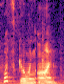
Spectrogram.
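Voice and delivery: soft and slow; murmured question; quiet slow aside. Acted. Quiet inner voice.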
